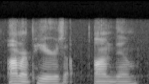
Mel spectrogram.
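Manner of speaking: ordinary delivery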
